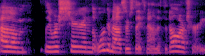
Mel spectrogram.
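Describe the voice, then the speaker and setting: Here a woman speaks with a Southern US accent. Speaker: YouTuber. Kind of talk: tutorial. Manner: casual, chatty.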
